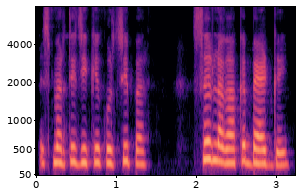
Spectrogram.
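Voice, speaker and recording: A woman narrating a scripted family story in a steady, measured way and closing by addressing her viewers. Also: on the high side, no echo, dull audio.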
